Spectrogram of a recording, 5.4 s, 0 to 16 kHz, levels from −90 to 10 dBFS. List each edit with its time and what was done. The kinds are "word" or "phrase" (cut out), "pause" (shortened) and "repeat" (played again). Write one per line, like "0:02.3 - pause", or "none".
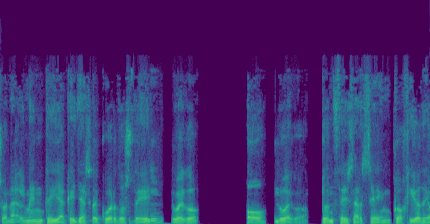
0:01.1 - phrase
0:02.1 - word
0:03.9 - pause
